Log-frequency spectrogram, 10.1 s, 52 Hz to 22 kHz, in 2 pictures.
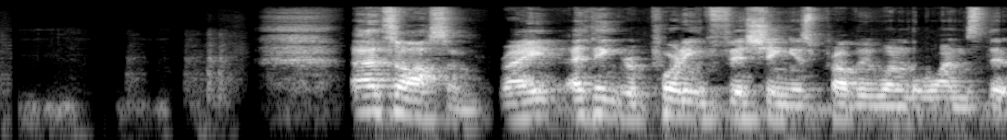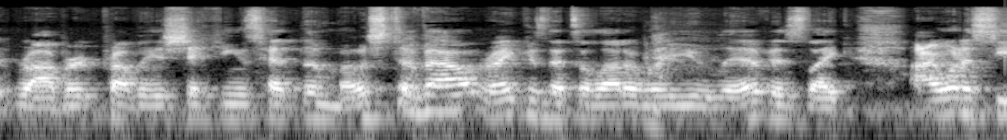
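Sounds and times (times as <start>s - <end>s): man breathing in: 1.3s - 1.8s
man speaking: 1.7s - 10.0s.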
